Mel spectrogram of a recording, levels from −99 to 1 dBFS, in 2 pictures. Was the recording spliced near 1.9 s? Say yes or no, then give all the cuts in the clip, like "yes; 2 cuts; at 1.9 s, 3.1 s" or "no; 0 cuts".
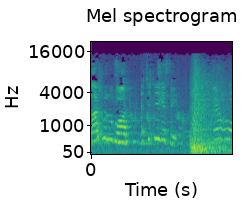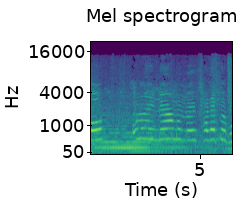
yes; 1 cut; at 1.9 s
